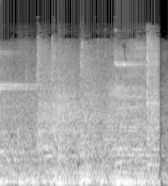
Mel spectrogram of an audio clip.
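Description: Badminton doubles rally on a wooden sports-hall floor: players' shoes thud on the court about twice a second, with a short shoe squeak in the second half and sharp racket strikes on the shuttlecock.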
